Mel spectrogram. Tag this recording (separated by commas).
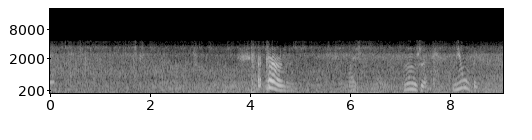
Speech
